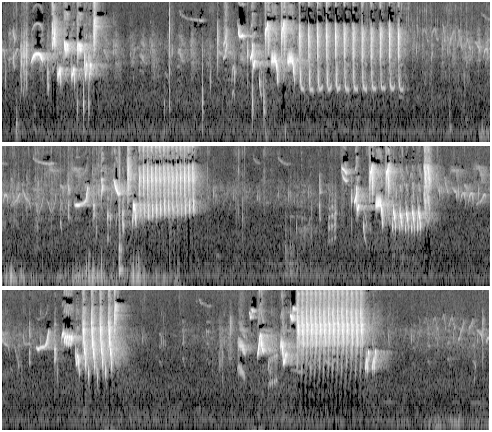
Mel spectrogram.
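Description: A songbird singing loud phrases of rapid trills, each about two seconds long, repeated every few seconds.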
